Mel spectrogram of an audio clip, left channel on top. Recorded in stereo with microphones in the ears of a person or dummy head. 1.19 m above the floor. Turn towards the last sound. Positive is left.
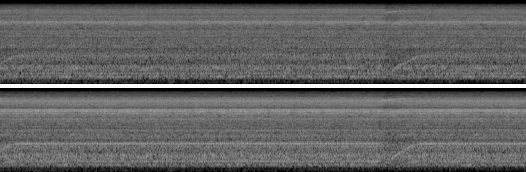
turn(degrees=-60)  # may be behind; listen again after turning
